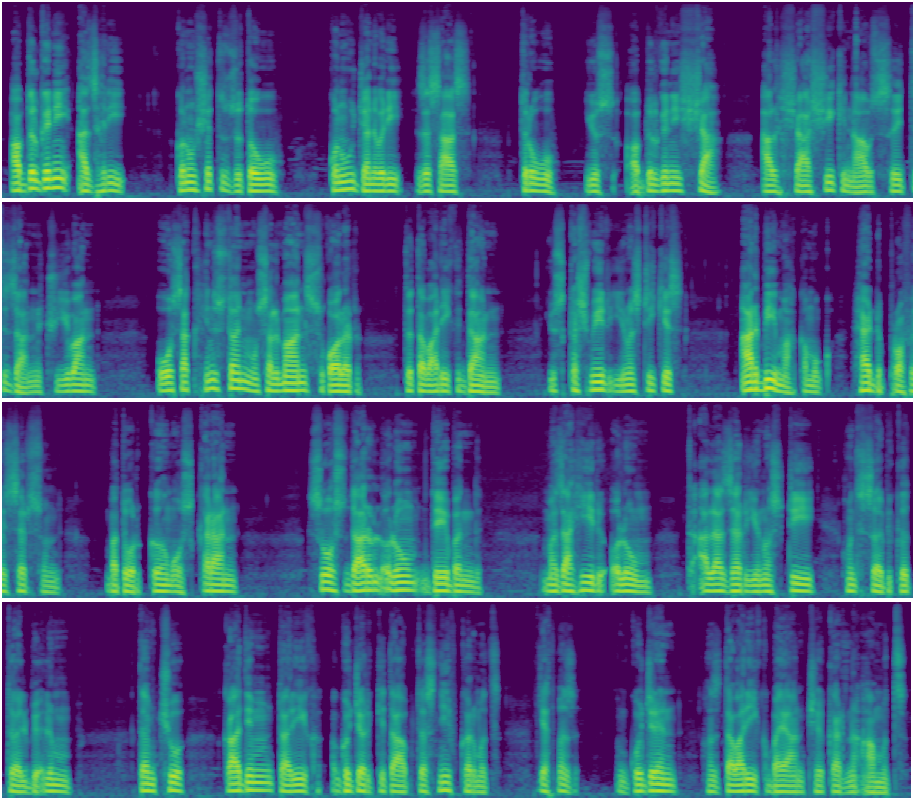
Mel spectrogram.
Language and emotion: Kashmiri, neutral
